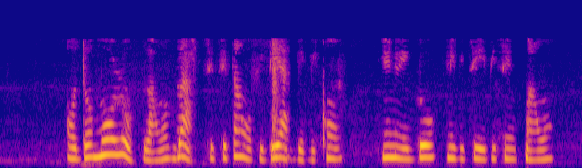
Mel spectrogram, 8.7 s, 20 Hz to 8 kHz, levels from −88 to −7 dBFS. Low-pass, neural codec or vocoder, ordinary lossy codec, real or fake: 7.2 kHz; none; AAC, 16 kbps; real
